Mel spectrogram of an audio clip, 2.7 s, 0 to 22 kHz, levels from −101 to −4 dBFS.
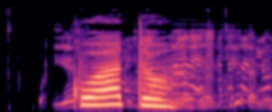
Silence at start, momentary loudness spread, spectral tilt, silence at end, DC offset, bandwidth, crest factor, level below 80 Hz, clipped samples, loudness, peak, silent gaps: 0.65 s; 24 LU; -5 dB/octave; 0.25 s; under 0.1%; 11.5 kHz; 16 dB; -74 dBFS; under 0.1%; -15 LUFS; -2 dBFS; none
